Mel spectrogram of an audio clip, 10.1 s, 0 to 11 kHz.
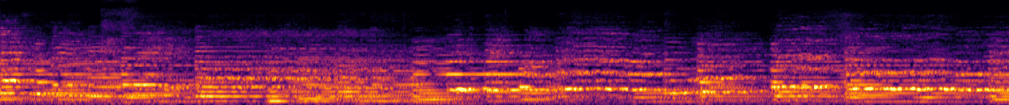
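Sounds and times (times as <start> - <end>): congregation singing a hymn: 0.0 - 10.0
upright piano: 0.0 - 10.0.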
